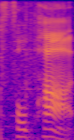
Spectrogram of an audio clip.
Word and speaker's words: faux pas: A fox pass sounds like a faux pas.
